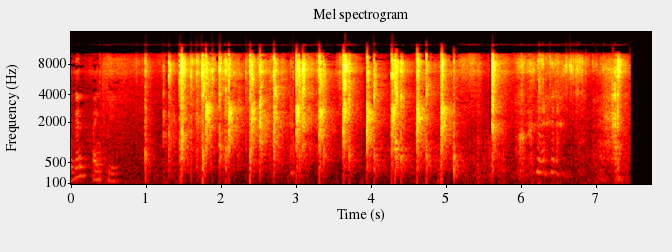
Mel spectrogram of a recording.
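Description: A person claps hands close by.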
